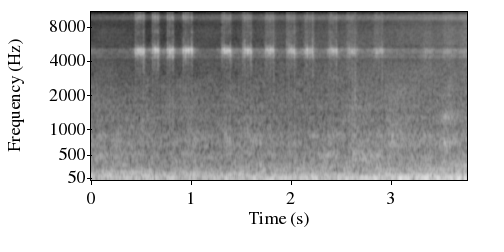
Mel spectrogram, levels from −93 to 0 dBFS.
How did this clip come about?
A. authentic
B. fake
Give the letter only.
B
